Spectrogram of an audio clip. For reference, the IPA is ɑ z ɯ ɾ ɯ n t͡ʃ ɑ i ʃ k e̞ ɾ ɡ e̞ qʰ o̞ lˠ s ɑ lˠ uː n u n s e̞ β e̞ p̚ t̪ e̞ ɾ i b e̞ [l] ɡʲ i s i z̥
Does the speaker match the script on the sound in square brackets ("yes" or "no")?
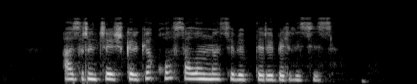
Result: yes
